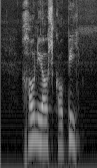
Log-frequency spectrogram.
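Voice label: "gonioscopie", Dutch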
